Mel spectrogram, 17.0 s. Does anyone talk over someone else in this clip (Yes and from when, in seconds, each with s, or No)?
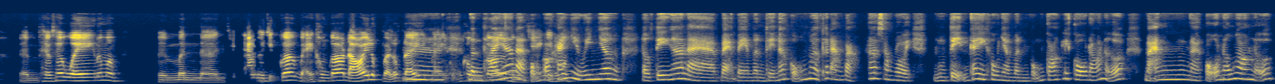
Yes, from 5.4 s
